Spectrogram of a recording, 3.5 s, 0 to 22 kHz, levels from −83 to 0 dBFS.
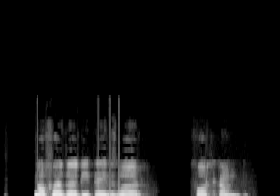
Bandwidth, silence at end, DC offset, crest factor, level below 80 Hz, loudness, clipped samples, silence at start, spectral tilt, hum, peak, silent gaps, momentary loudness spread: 8.8 kHz; 0.4 s; under 0.1%; 18 dB; -50 dBFS; -17 LUFS; under 0.1%; 0.45 s; -8 dB/octave; none; 0 dBFS; 2.22-2.36 s; 11 LU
